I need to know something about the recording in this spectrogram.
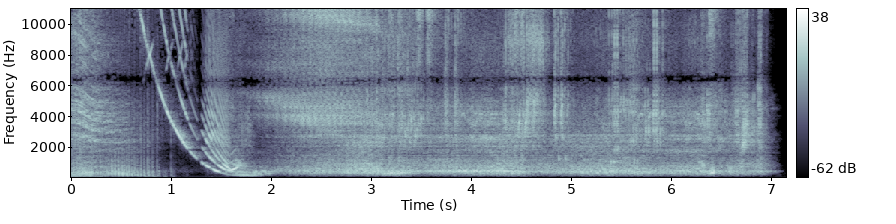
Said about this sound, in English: and like these slithering tentacles, you know, with making sucking sounds. And I'm like, they've mentioned the word sounds? Okay, that's great. So, of course, I had to make it's called Dark Matter Sphere in the app.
